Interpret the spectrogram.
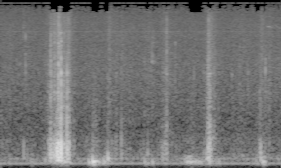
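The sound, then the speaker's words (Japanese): Crinkling and rustling of a chocolate wrapper followed by a few sharp crunchy bites of chocolate, short irregular bursts against a quiet background with no talking. “ちょっとチョコレート食べてもいいですか 一あどうぞ なかちょっとカロリーがねあの足りなくなってきてもぐもぐしながら話しますどうぞどうぞ”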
